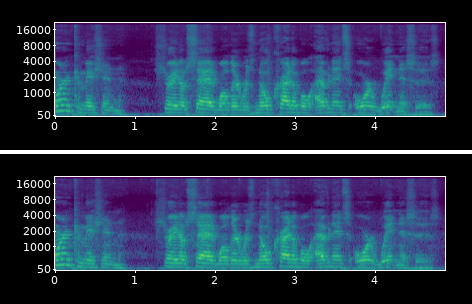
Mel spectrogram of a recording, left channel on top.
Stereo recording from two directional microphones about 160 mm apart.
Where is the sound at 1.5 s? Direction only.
15° left (ahead or behind).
